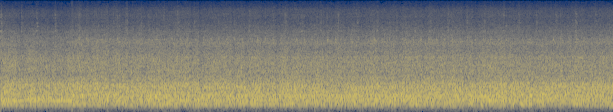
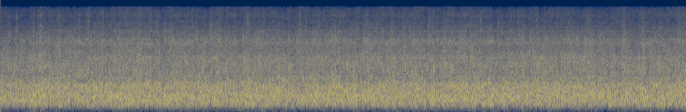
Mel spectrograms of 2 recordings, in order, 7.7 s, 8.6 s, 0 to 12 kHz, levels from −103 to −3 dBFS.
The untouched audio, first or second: first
